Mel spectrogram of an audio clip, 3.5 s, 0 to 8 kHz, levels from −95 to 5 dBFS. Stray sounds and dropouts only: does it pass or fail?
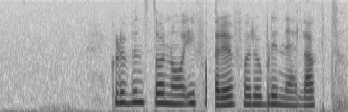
fail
